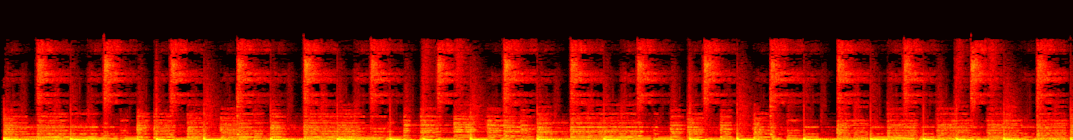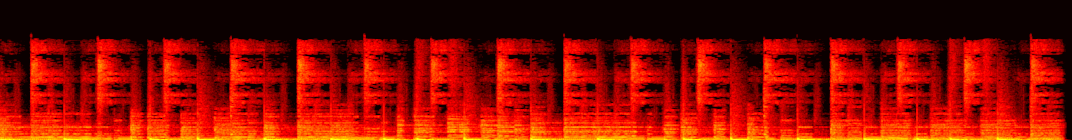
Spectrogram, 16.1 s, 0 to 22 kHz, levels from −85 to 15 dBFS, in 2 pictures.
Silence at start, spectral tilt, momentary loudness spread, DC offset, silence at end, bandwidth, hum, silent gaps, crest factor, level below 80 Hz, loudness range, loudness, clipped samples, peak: 0 s; -6 dB/octave; 4 LU; under 0.1%; 0.05 s; 16 kHz; none; none; 14 dB; -18 dBFS; 0 LU; -17 LUFS; under 0.1%; 0 dBFS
